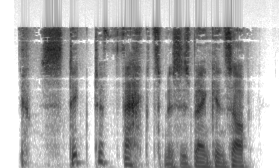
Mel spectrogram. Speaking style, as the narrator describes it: said Tuppence sternly

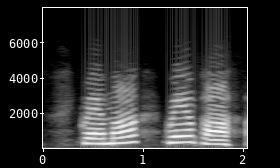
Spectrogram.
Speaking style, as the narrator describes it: I cried out

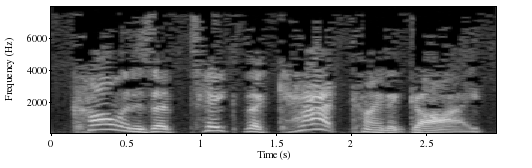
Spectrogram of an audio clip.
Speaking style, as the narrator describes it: I cried

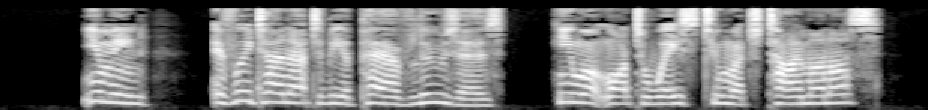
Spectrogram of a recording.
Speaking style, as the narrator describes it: I grunt

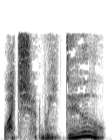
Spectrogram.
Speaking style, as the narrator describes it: in a voice just above a whisper

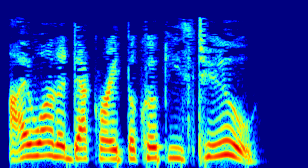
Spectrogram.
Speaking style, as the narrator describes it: Dylan cried when he saw that Carrie had finished making the frosting

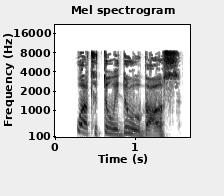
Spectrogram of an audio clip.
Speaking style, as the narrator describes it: yelped Smilzo

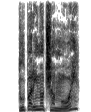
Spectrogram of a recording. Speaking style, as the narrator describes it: Marino gasped

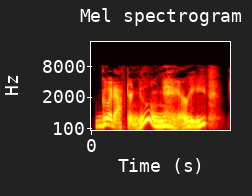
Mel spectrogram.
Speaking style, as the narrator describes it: she purred

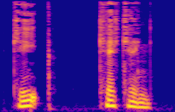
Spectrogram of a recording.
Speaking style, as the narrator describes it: said Hiccup slowly

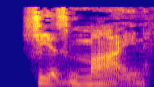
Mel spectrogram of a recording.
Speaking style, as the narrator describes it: he growled

